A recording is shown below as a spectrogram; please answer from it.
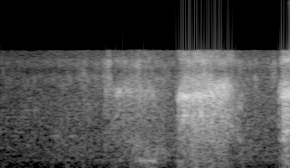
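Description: A person's short, high distressed cry heard over a telephone line, coming about a second and a half in after a moment of near silence.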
